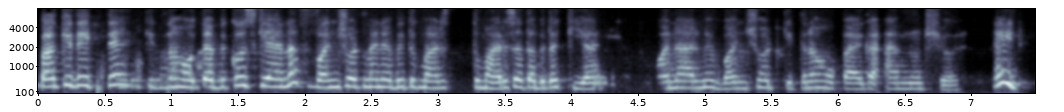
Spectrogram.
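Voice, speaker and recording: A woman's voice: fairly high pitch, steady tone, brisk, hardly any pauses, no echo. A young woman teaching a live online biology class in a casual, chatty way, telling stories and often laughing.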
